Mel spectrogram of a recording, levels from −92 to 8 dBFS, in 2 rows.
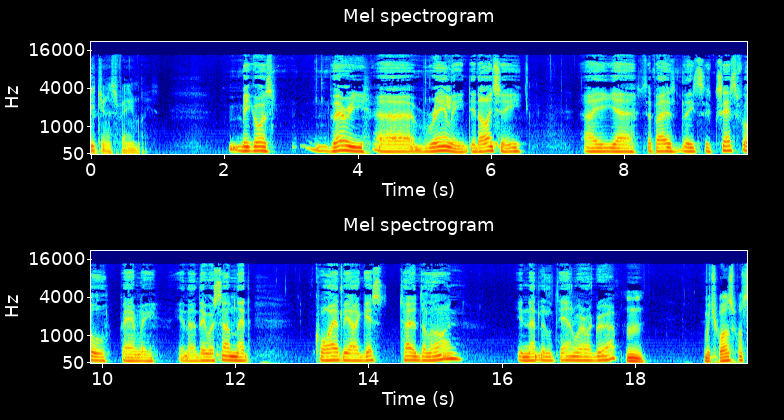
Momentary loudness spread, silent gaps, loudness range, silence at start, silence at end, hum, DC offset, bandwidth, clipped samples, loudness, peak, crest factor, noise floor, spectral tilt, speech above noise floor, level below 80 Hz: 12 LU; none; 3 LU; 0 s; 0 s; none; under 0.1%; 13.5 kHz; under 0.1%; -15 LUFS; 0 dBFS; 16 dB; -57 dBFS; -6.5 dB/octave; 44 dB; -42 dBFS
